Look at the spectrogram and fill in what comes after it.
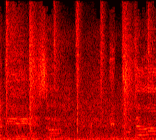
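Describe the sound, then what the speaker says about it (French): A sailboat's engine runs at reduced revs as a low, steady rumble, mixed with wind buffeting and water noise on open water. "Je réduis les tours moteur"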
